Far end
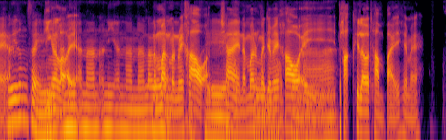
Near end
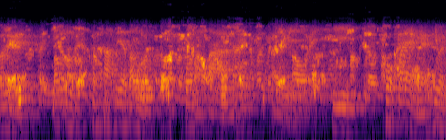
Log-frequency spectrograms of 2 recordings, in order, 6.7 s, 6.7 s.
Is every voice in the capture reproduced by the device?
No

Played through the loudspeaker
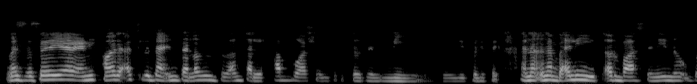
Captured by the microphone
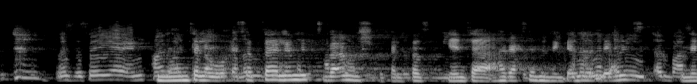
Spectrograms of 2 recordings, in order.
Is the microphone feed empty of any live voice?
No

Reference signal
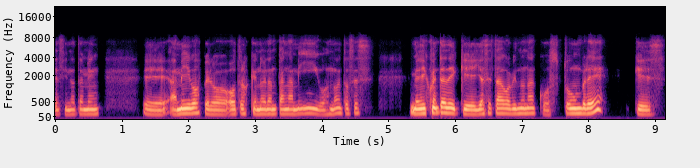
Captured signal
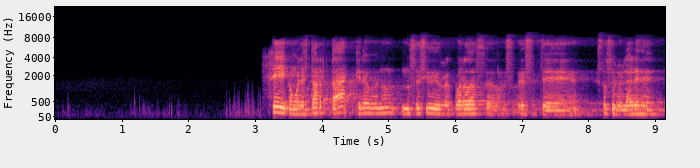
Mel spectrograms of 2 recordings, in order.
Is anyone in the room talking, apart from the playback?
Yes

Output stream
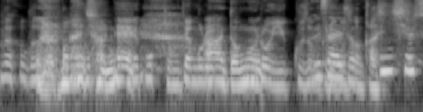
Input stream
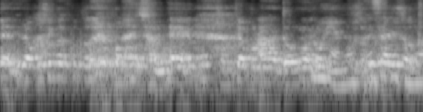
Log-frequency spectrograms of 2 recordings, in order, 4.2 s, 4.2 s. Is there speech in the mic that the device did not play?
Yes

